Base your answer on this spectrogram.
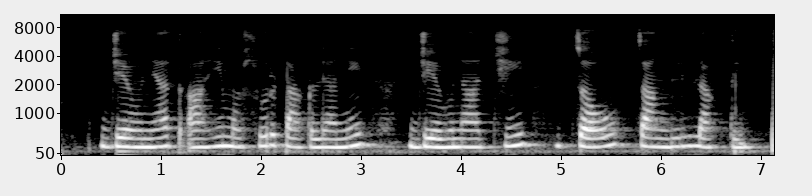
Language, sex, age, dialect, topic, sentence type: Marathi, female, 25-30, Varhadi, agriculture, statement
